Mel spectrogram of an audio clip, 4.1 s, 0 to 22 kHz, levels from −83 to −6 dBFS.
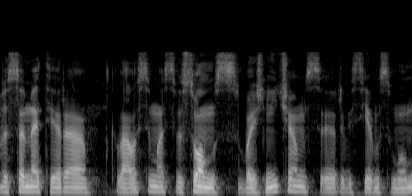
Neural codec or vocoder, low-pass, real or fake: none; 7.2 kHz; real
